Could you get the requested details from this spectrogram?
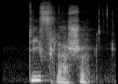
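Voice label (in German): "Flasche", German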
